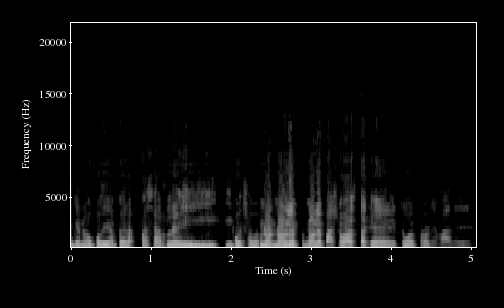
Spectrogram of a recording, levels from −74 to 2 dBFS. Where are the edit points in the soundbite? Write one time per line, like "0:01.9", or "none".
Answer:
0:02.0
0:02.4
